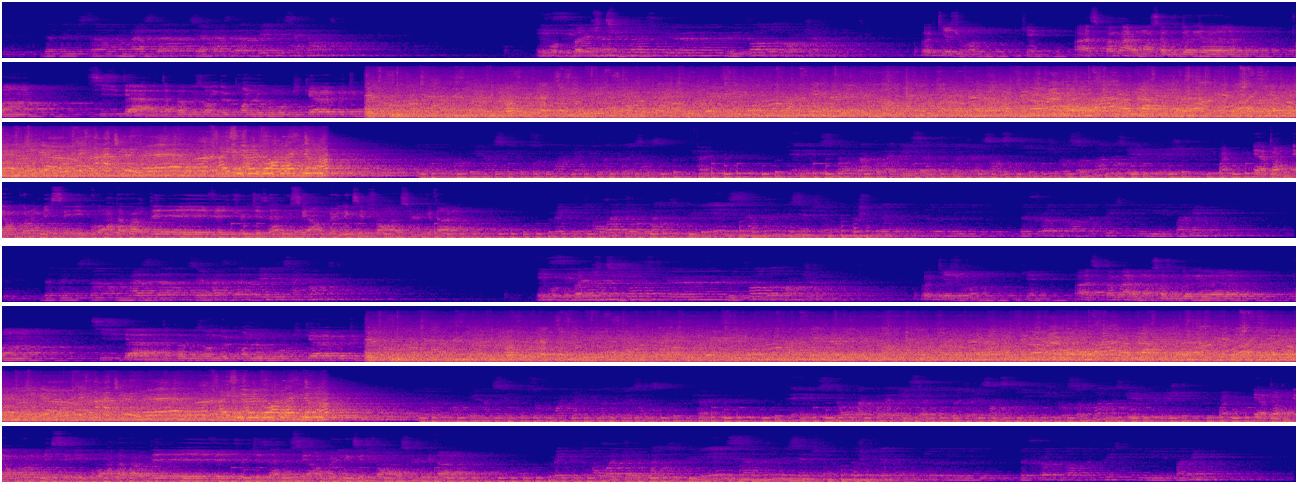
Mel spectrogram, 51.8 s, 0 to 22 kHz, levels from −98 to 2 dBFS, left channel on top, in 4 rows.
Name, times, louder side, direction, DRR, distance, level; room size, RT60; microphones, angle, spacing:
voice 1, 0.4-3.3 5.3-8.5 11.2-11.5 19.1-22.5 24.0-32.5 33.7-37.9 44.3-48.7 49.0-50.8, right 1 dB, 40° right, -7 dB, 3.8 m, -51 dB
voice 2, 5.4-6.2 9.2-10.5 10.7-12.5 12.9-13.4 13.8-18.0 22.8-23.2 32.8-33.1 38.1-43.6, left 1 dB, 35° left, -2 dB, 2.3 m, -44 dB
sound 1, 16.6-29.1, left 2 dB, 15° left, 0.4 m, -27 dB
sound 2, 30.0-47.5, equal, 55° left, 1.7 m, -42 dB
26.0 x 9.2 x 4.9 m, 2.4 s
head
